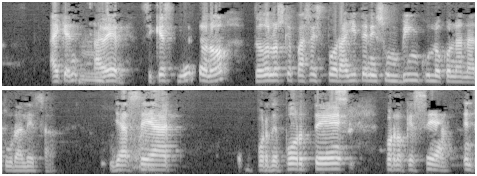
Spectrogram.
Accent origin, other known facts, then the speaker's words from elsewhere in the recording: Maraña, Castile and León, Spain; que yo soy de Maraña, pues me sale solamente cosas bonitas, porque para mí es que es una joya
